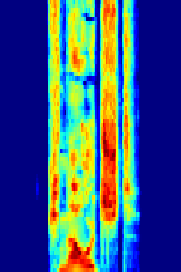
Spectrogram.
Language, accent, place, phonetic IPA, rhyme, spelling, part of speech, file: German, Germany, Berlin, [knaʊ̯t͡ʃt], -aʊ̯t͡ʃt, knautscht, verb, De-knautscht.ogg
- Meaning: inflection of knautschen: 1. second-person plural present 2. third-person singular present 3. plural imperative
